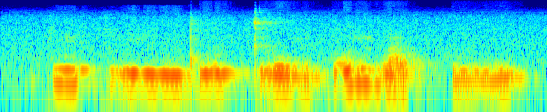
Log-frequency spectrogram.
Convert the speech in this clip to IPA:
kli˥˩t̚kriː˧ŋpʰlɯ˦˥k̚ tro˨˩mko˥˩n ba˨˩p̚hɯ˩˦ŋ

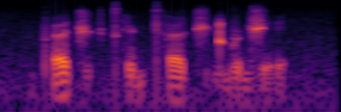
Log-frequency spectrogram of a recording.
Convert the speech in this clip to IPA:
pʼœt͡ʃɔ̰t͡ʃt̪ʰeɖ t̪ʰœt͡ʃə̰ɖ ɡʷœɖʒḛ

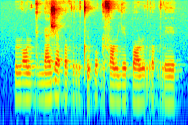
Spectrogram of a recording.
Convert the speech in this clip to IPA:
ɹɔɹɡeŋæ ʒæθɔθrʏtʼʏ poɡəsɒɹje pɒɹ rɔɡre

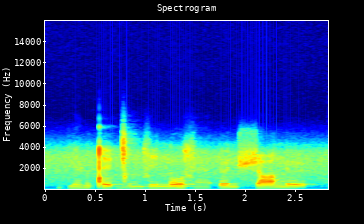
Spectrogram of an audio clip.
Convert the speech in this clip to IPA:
pʲæ̤ɳǃeɡ͡ǀɯmzi nozæ̤ʔøn ʃɑnø

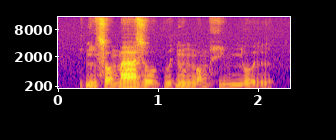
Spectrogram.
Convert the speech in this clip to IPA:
ɗĩ˦sɔ˦ maː˦zoː˨kʷi˨ ɗũ˦ŋɔ˨m hi˨mɲo˨r

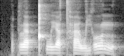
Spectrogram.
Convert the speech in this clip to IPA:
pla˦˥t̚ kʰwi˧a̯tʰa˧wjo˥˩n

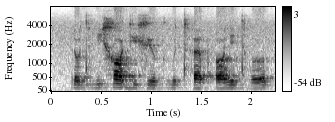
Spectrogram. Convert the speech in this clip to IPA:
ɾodʱi xɔ ɡʲɨxʲo ɡʱutʰɐ pʼɔ lidʱo

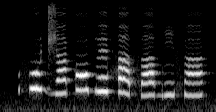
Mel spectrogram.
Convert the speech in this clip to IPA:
fo˦d͡ʒa˧kɔ˦ bɛ̃˦ha˦˨ fa˨˦bi˧ fã˦

